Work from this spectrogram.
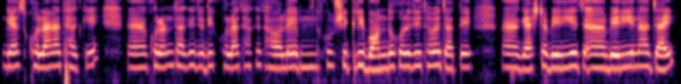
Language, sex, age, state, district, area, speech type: Bengali, female, 18-30, West Bengal, Jalpaiguri, rural, spontaneous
